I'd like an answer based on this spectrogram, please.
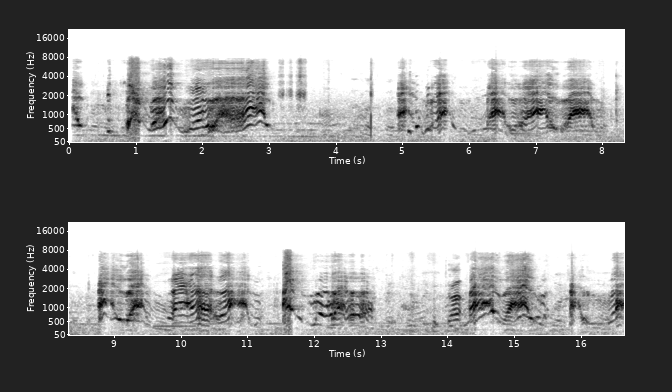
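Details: Staffordshire Bull Terrier making loud, drawn-out, wavering yowls with rich harmonics, each burst lasting one to three seconds and repeated about six times, separated by short quieter gaps.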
